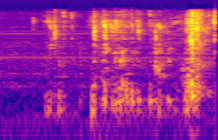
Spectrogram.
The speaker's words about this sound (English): guys, I gotta take a water break here for a second. My mouth is like as dry as the Sahara Desert. this water's like bottles dripping all over.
